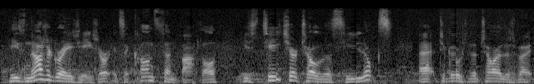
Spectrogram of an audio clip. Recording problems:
chatter from many people; noticeable; throughout; 15 dB below the speech
hiss; faint; throughout; 20 dB below the speech
choppy; occasionally; 4% of the speech affected

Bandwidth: 14.5 kHz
